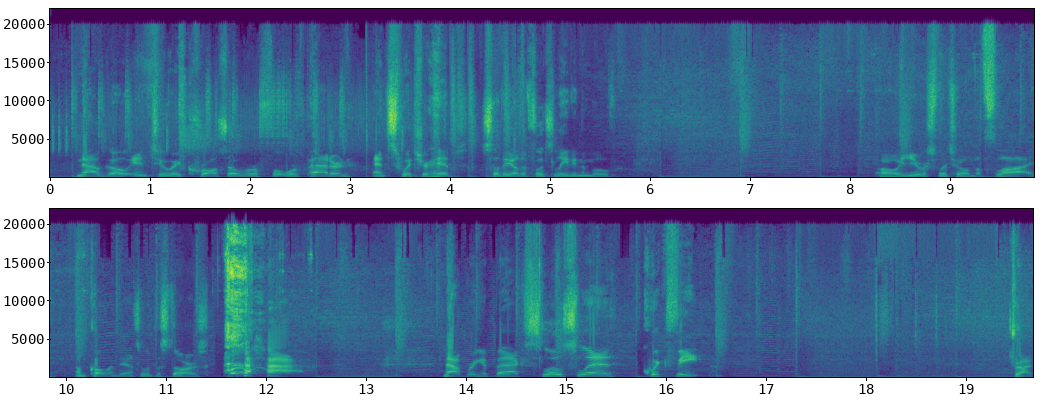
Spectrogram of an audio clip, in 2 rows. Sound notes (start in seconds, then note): 11.6 laughs; 16.7 quiet upbeat music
